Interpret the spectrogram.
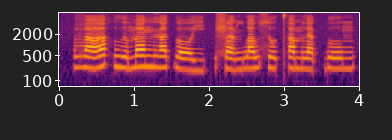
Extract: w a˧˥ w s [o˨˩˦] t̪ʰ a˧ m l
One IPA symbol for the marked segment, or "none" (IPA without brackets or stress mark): o˧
